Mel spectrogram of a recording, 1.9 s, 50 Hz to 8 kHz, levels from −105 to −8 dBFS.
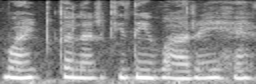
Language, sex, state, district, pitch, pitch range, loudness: Hindi, female, Uttar Pradesh, Lucknow, 275 Hz, 270-285 Hz, -13 LUFS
